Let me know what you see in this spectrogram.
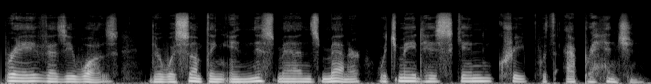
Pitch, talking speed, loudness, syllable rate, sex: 130 Hz, 165 wpm, -18 LUFS, 4.4 syllables/s, male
